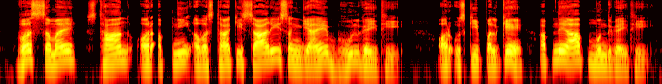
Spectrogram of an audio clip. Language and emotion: Hindi, neutral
